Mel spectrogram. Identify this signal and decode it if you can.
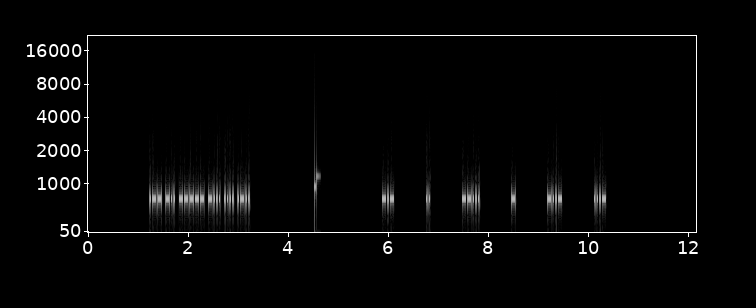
Morse code, heard as a keyed tone, about 44 wpm, spaced as for 19 wpm, 700 Hz. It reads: WD0BHL KI7TXV
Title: USA Call Signs - 6 Characters - 8x Character Spacing - 45wpm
